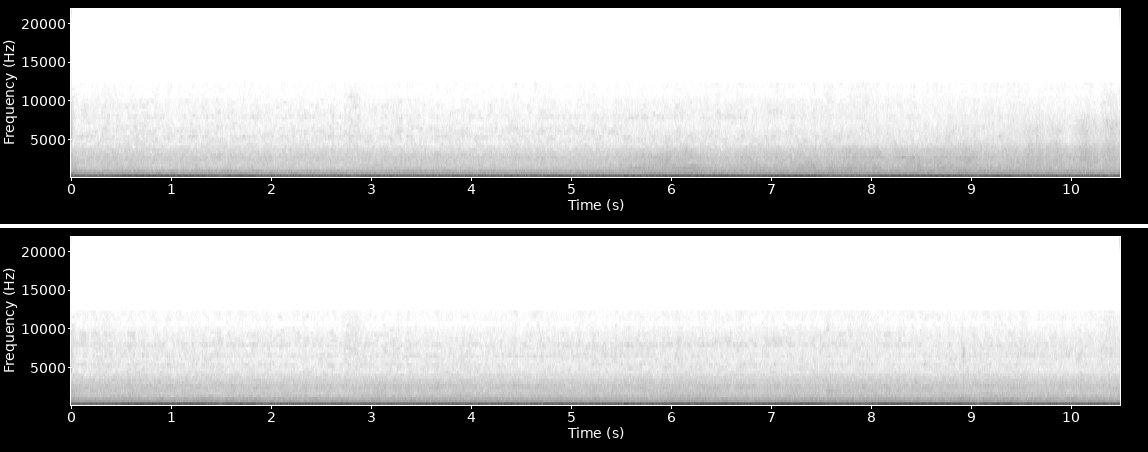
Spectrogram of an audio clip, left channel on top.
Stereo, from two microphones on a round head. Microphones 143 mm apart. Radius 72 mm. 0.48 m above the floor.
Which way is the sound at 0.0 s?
10° right (ahead or behind).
